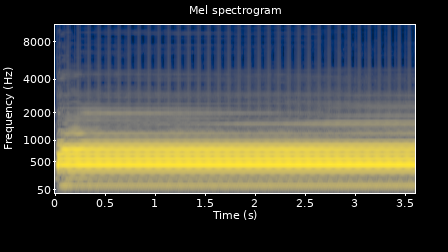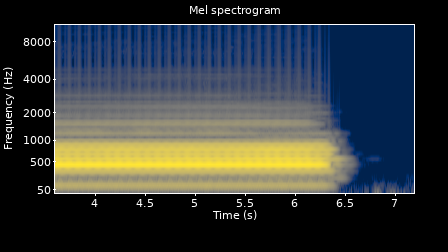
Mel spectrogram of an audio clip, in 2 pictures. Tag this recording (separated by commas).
Music, Musical instrument, Wind instrument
